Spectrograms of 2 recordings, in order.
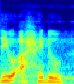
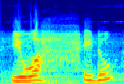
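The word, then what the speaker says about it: يُوَحِّدُ: satu atau Ahada yuah tapi enggak ada orang baca yuahidu tetap bacanya yuwahidu tauhidan ah kalimat itu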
